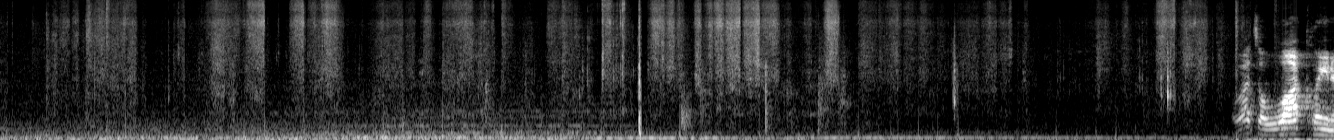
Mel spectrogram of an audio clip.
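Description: A rag rubs and scrubs against a metal panel.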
